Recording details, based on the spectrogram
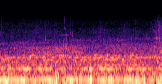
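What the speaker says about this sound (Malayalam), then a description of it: "ബോട്ട് നമ്മുടെ നേർക്കാണല്ലോ വരുന്നത്." A motorboat crosses the sea off Palolem Beach in Goa at sunset, heard from a kayak on the water: a steady, moderately loud low engine drone with a constant hum and no talk.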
